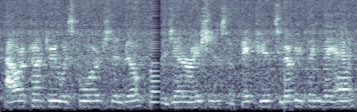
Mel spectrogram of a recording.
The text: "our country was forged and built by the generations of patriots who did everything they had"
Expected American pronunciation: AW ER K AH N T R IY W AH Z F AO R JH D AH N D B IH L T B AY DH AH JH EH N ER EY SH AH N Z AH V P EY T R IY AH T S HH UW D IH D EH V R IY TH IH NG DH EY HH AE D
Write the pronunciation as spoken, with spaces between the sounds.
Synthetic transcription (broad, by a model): AW ER K AH N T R IY W AH Z F AO R JH D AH N B IH L T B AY DH AH JH EH N ER EY SH AH N Z AH V P EY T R IY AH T S HH UW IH EH V R IY TH IH NG DH EY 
